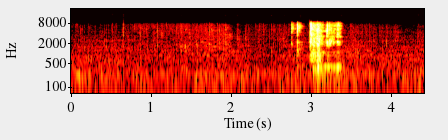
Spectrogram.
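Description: A stack of baseball trading cards handled in the hands: a faint rustle, then a quick flurry of card flicks and crackles about three seconds in.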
